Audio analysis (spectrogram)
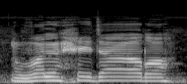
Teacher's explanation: حا کو حلق سے نکالیں، را کو پور کر کے پڑھیں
